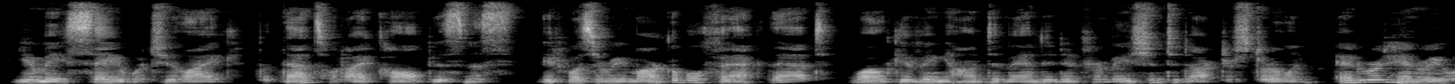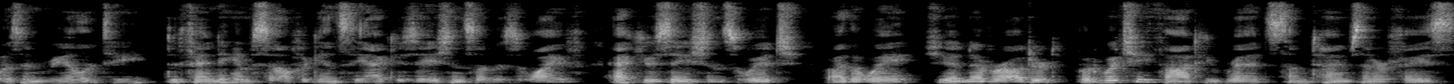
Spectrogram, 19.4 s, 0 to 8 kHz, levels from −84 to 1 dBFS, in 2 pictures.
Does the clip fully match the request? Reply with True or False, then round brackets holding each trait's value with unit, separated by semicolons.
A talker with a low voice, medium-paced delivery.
True (130 Hz; 175 wpm)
